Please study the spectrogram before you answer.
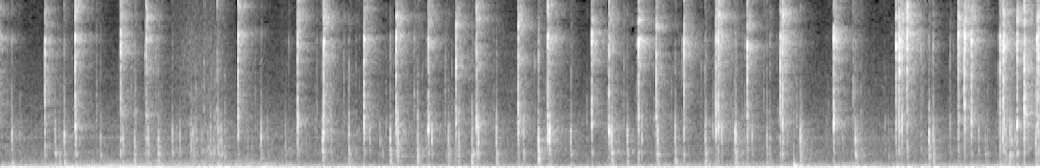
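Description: Fingertips of both hands with short red-painted nails type steadily on a full-size backlit mechanical keyboard with plastic keycaps. Rapid, crisp clacks with a bright click on top follow one another over a constant low hum.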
